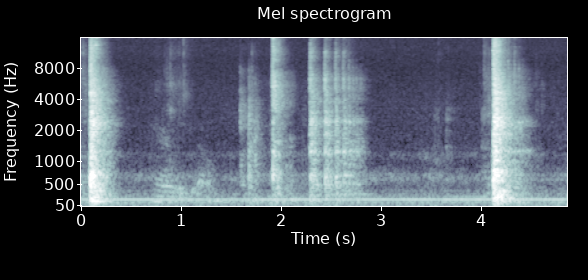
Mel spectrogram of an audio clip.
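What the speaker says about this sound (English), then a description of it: "So I'm using a drop table here." A chiropractic drop table drops during a spinal adjustment: a few sharp, loud clunks spaced across a few seconds, the first and last strongest, with a steady low hum underneath and no talking.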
